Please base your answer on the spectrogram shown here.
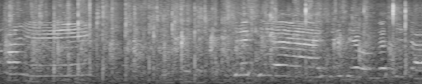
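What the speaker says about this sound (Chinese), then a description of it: "掌声欢迎！" Audience applause fills the opening ceremony of the Gongga Temple exoteric-esoteric Buddhist culture hall in Anping, with the mayor among the guests. The clapping is steady and dense throughout, with voices and tonal sound over it.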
